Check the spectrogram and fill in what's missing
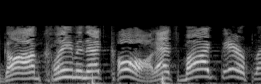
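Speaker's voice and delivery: loud, high mock televangelist shout; arrogant preacher. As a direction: belt it out slowly like a grasping showman preacher. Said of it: "I don't mean that in an arrogant way".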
